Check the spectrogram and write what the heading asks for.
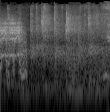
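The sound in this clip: A horse gives a loud, shaky whinny, then hooves clip-clop in an uneven series of taps that runs to the end of the short clip.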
